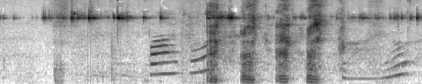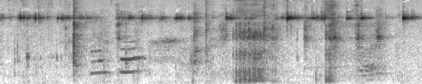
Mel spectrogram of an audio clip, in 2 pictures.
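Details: Chihuahua puppy play-fighting with another chihuahua: rough growls mixed with thin rising whines and yips, loud bursts around the middle, with a steady high electronic tone and some human voices behind.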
